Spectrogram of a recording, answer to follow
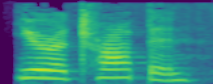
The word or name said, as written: urotropin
